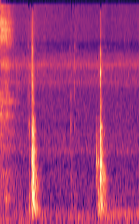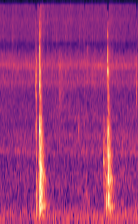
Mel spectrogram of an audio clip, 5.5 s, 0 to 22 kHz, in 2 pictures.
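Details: Kia Telluride rear liftgate, fully closed and stuck shut, before latch replacement: four short, sharp actuator clicks about 1.5 s apart, but the latch never releases. The liftgate latch is faulty.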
